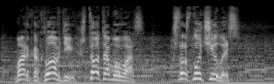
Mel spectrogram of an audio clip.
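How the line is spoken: Shout. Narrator (Russian): закричал

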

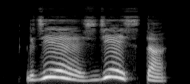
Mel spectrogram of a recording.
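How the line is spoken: Woman's shout. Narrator (Russian): выкрикнул женский голос

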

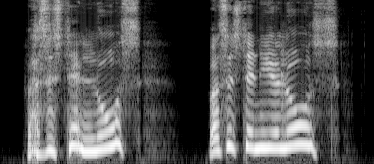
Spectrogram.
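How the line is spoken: Breathless gasp. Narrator (German): eilte er hinunter, zwei Stufen auf einmal nehmend, und keuchte

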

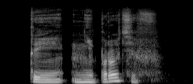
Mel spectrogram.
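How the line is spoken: Hoarse with desire. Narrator (Russian): Горло мне сдавливает от внезапного желания, и вопрос звучит хрипло

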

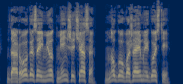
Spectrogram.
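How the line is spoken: Loud announcement. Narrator (Russian): Громко уведомил всех

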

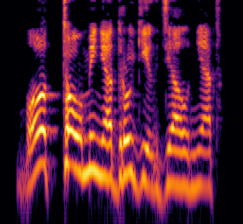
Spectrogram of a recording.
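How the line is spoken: Scoffing snort. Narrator (Russian): фыркнул Чудов

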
